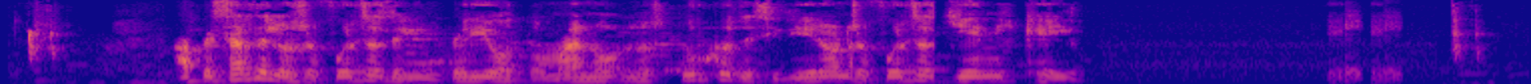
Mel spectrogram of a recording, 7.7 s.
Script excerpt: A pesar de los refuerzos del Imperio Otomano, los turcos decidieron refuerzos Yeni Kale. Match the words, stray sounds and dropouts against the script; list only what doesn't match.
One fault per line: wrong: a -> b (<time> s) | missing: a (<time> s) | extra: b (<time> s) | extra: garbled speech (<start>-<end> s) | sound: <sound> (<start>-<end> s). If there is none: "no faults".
sound: laugh (6.6-7.0 s)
